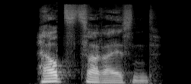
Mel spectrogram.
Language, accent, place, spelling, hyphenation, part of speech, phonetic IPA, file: German, Germany, Berlin, herzzerreißend, herz‧zer‧rei‧ßend, adjective, [ˈhɛʁt͡st͡sɛɐ̯ˌʁaɪ̯sənt], De-herzzerreißend.ogg
- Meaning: heartrending, heartbreaking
